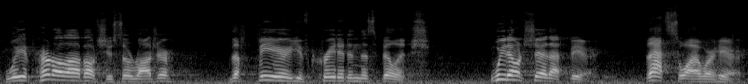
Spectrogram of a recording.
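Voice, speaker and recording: An actor playing a calm, bold gentleman investigator in an old-time radio mystery, speaking in a measured, formal way. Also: on the high side. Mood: bold challenge. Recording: reverberant hall, background hiss.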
